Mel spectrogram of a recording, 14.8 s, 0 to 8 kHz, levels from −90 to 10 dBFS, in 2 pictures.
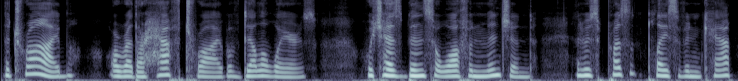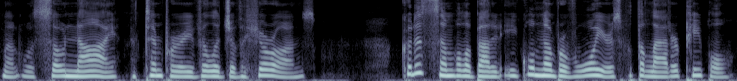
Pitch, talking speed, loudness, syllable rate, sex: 195 Hz, 165 wpm, -19 LUFS, 5.5 syllables/s, female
